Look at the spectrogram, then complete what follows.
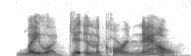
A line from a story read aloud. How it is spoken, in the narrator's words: Jacques snarled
